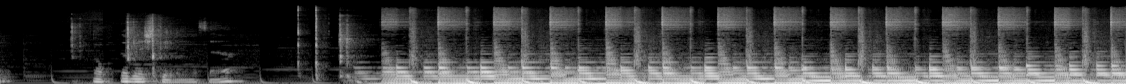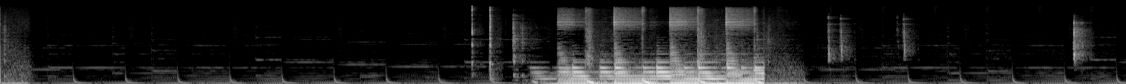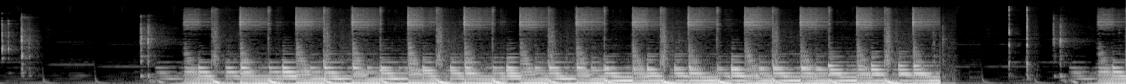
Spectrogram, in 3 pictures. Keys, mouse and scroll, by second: 1.6-3.5 drag, 3.5 space, 11.3 space, 14.6-16.5 drag, 16.5 space, 18.9 space, 19.8 ctrl+z, 20.4 ctrl+z, 22.8-24.1 drag, 24.1 space, 32.0 space, 32.7 click, 33.2 space.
